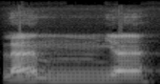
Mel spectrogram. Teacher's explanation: hukumnya dibaca izhar syafawi jadi dibaca jelas tidak boleh didengungkan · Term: idhar syafawi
